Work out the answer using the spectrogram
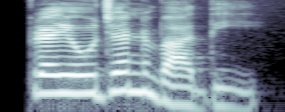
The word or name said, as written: प्रयोजनवादी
